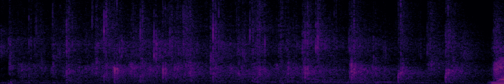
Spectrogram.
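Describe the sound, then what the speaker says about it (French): A gathering applauds the SMAP committee in a French-speaking room, with faint, fairly distant clapping from a modest crowd that continues under some background voices. "applaudissez ce bureau de la SMAP"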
